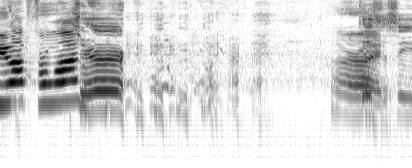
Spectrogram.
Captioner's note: hosts chuckling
